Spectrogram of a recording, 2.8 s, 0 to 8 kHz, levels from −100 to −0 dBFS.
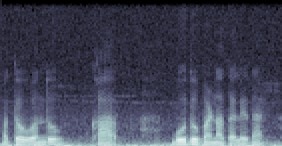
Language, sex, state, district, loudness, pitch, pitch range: Kannada, male, Karnataka, Bangalore, -16 LUFS, 115 Hz, 90-125 Hz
